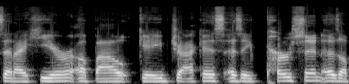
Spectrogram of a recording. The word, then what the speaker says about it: Jacas: Yeah, so it's Jacas, actually. Gabe Jacas. The J is silent, but My bad.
